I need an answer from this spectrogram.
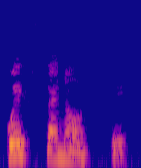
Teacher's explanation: notte, corta, abierta y doble T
